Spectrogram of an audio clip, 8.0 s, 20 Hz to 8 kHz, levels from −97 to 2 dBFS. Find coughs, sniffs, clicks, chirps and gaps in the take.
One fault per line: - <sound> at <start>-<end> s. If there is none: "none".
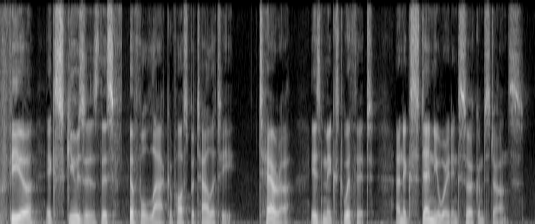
- dropout at 1.8-2.0 s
